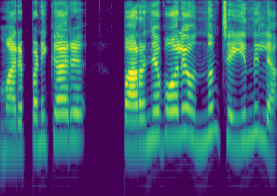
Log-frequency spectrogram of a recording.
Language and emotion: Malayalam, angry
